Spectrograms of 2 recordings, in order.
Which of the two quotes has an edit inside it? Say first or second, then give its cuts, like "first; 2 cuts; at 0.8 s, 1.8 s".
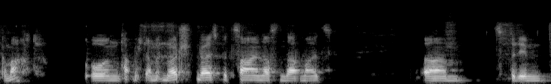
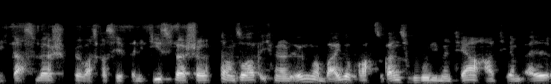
second; 1 cut; at 2.2 s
